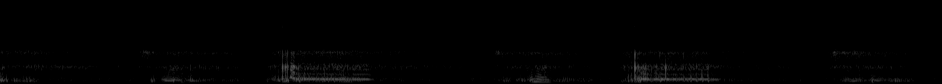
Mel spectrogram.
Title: snoring!!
